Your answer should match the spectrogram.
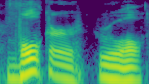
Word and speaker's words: Volcker Rule: Volcker Rule.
